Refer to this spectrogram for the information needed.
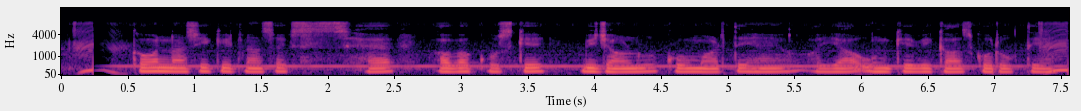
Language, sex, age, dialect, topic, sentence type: Hindi, male, 18-24, Hindustani Malvi Khadi Boli, agriculture, statement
